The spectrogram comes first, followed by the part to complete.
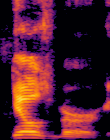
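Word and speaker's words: Galesburg: Help me out with the pronunciation of the town you grew up there in Illinois. Gillsburg. Is it that simple?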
